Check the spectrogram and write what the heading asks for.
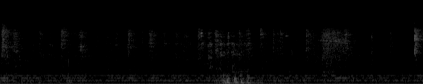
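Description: Faint scraping and clicking with a dull thud about two seconds in, as a concrete septic tank lid is pried up and lifted with a steel hook. A steady low hum runs underneath.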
